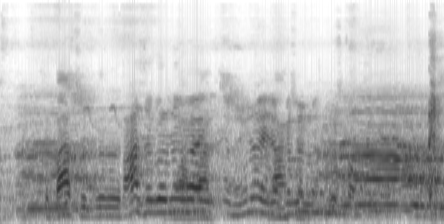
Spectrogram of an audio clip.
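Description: A cow moos repeatedly, loud and close, with long drawn-out lowing calls amid a busy crowd of animals and people at a cattle market.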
